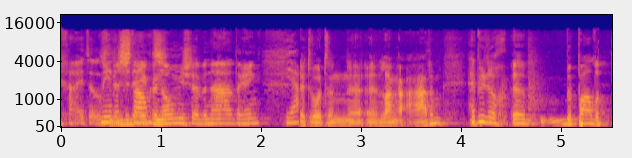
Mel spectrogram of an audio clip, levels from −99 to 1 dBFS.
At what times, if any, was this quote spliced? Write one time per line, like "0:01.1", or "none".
0:02.4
